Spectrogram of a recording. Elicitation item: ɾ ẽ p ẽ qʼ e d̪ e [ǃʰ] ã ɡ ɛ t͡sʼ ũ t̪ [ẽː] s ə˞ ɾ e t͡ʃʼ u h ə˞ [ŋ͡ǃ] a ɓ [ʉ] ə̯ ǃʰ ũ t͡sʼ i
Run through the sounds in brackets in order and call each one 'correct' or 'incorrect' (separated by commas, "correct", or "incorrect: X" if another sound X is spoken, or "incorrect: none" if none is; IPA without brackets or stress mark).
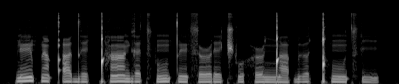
correct, incorrect: ẽ, correct, correct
